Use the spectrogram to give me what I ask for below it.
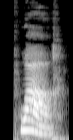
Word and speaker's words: Poire: Poire, pear.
